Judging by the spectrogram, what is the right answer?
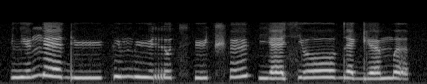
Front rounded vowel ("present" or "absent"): present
